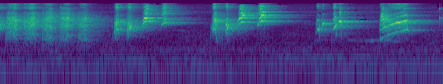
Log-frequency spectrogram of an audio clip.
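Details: Lively long-tailed shrike song with tembakan phrases: harsh buzzy burst, then three clusters of rapid chattering notes with upward-sweeping whistles, separated by brief pauses.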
